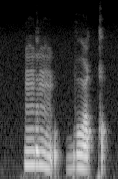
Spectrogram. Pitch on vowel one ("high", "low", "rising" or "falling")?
high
